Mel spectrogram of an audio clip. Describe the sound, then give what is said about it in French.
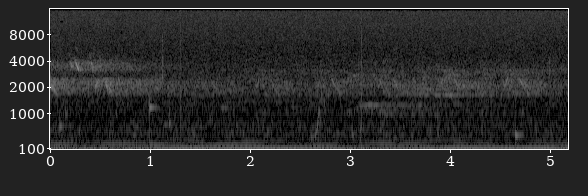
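Faint birds chirp and sing in scattered short calls at daybreak by a lake, over a steady low rumbling hum, with a calm, quiet outdoor feel and no voices. “Les oiseaux chantent.”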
